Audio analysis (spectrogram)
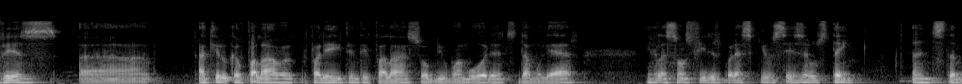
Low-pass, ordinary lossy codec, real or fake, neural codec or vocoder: none; none; real; none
